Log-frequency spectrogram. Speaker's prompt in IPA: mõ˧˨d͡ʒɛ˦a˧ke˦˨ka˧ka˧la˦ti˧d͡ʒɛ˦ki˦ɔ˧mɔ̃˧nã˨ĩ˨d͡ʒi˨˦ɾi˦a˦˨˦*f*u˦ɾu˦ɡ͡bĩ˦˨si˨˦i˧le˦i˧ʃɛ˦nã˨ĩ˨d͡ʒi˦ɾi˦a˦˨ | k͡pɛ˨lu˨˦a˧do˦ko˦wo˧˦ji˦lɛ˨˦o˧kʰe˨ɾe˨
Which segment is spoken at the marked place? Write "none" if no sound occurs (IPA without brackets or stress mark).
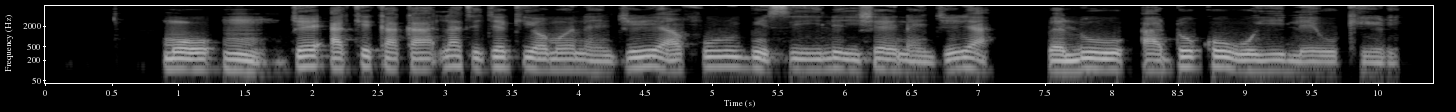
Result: f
